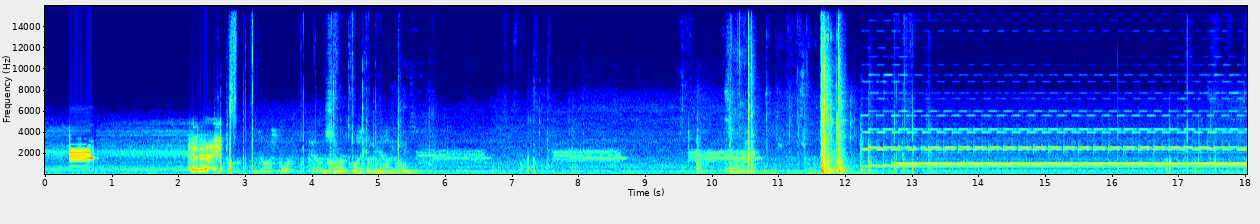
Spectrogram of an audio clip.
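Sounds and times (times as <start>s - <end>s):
steady electronic alarm tone: 9.6s - 10.8s, 12.2s - 18.0s.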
